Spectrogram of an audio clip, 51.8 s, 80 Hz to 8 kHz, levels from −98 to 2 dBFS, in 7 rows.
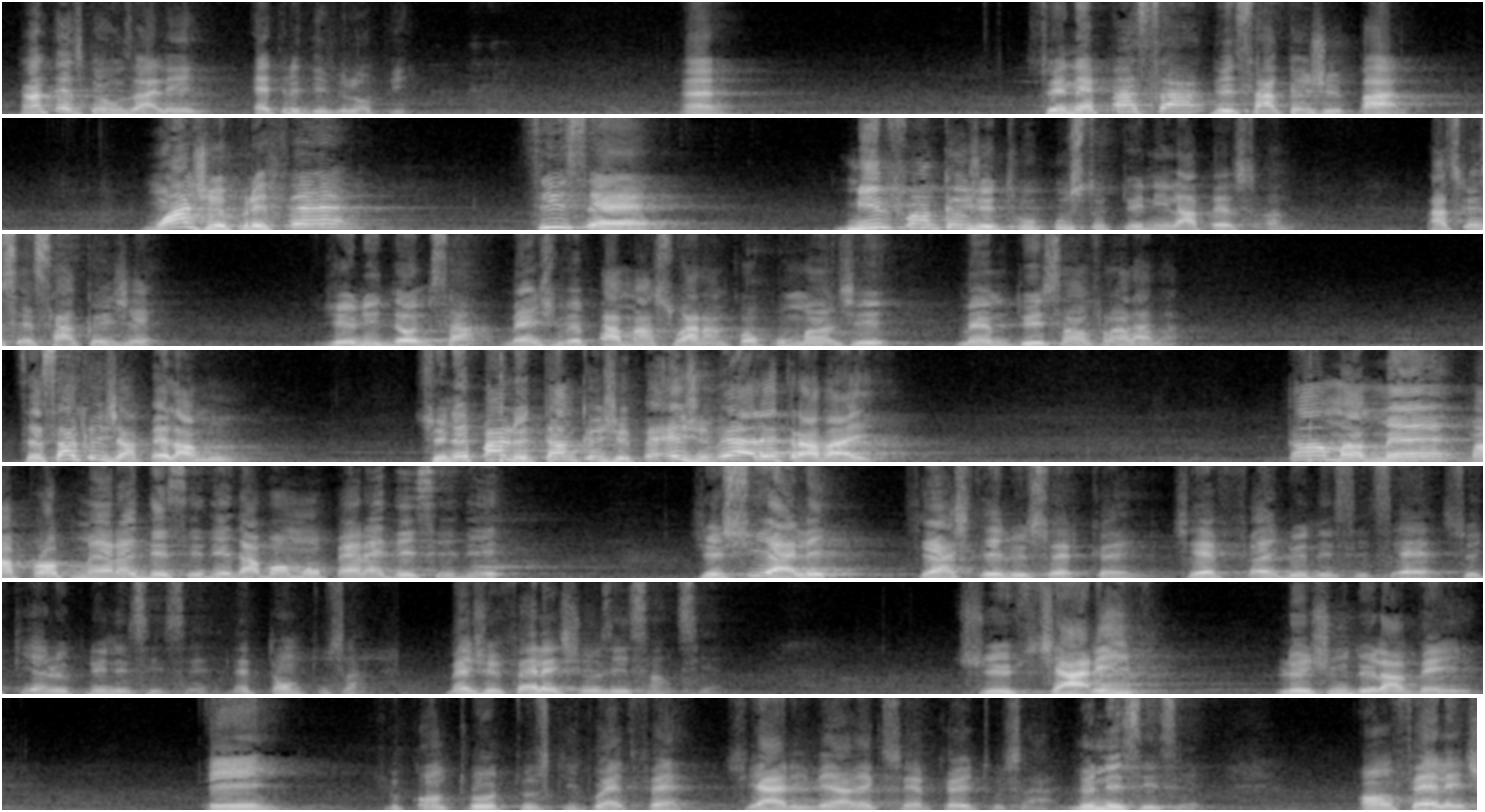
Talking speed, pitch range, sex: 165 wpm, 145-200 Hz, male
